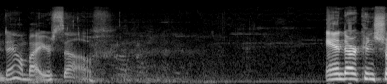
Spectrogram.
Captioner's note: audience laughing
